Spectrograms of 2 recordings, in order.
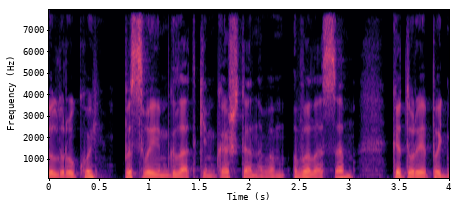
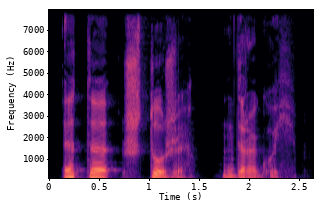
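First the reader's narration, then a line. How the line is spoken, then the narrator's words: Calm reply. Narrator (Russian): спокойно ответила Мэри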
